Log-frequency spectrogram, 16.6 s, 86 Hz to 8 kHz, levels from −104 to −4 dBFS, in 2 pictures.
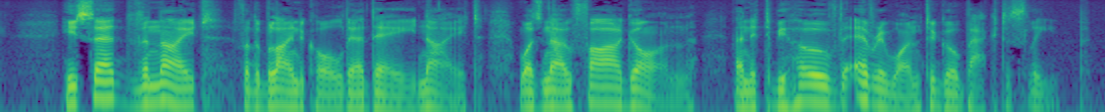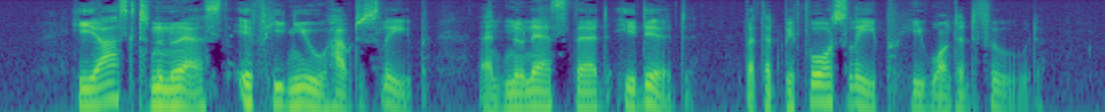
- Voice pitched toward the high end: No, low, 105 Hz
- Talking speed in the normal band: Yes, average, 155 wpm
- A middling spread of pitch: Yes, average, 4.1 semitones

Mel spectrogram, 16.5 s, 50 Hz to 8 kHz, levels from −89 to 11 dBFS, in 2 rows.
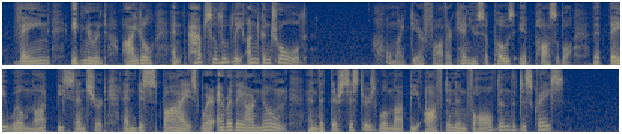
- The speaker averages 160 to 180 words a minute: No, average, 140 wpm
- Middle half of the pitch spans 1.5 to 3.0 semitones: No, average, 4.4 semitones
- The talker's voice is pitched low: Yes, low, 125 Hz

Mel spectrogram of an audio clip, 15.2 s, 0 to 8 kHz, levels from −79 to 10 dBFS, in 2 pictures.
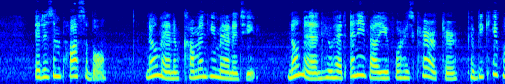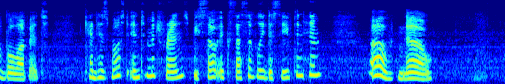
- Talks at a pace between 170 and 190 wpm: No, average, 140 wpm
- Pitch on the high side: Yes, high, 245 Hz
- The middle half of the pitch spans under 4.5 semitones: No, average, 4.9 semitones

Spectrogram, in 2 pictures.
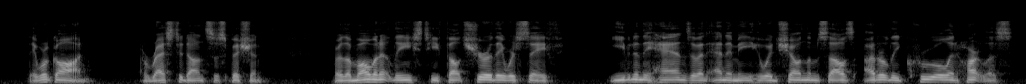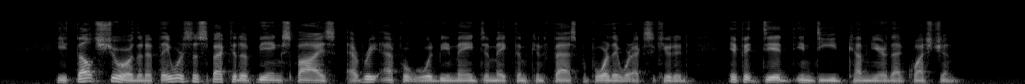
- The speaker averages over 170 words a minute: Yes, average, 185 wpm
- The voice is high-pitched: No, very low, 95 Hz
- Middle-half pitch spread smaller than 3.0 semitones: Yes, narrow, 2.6 semitones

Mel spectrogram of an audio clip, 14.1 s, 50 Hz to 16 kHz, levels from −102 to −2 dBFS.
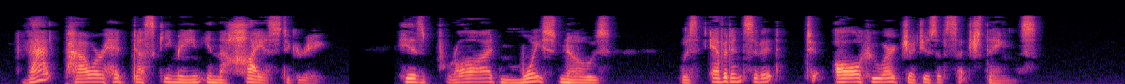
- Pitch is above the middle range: No, low, 135 Hz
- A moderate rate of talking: No, slow, 100 wpm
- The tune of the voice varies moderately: Yes, average, 3.6 semitones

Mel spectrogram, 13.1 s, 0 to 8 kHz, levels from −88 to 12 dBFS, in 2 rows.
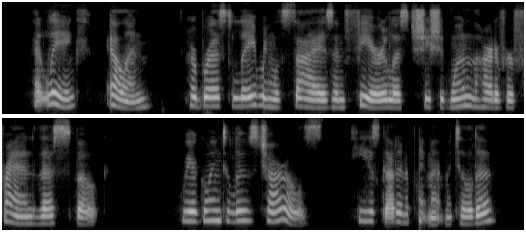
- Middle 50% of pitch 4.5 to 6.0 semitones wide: Yes, average, 5.1 semitones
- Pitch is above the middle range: Yes, high, 230 Hz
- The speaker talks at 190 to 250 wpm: No, average, 150 wpm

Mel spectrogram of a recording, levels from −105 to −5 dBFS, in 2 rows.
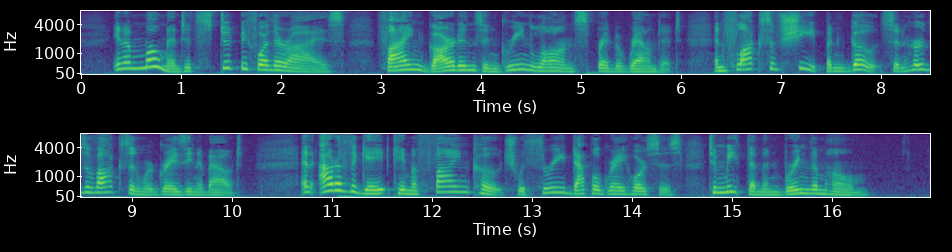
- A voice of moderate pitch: Yes, medium, 170 Hz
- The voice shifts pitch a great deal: Yes, wide, 8.9 semitones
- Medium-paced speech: Yes, average, 180 wpm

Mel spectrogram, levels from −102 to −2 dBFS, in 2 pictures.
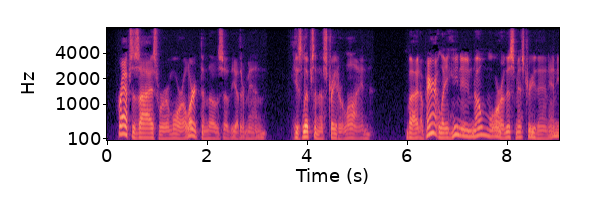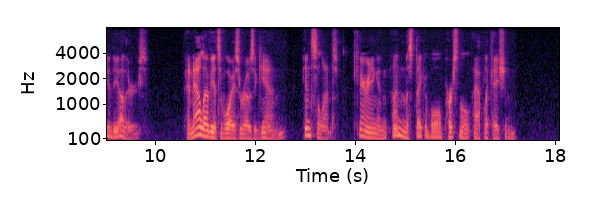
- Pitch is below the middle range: Yes, low, 120 Hz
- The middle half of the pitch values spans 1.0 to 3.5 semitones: No, average, 5.1 semitones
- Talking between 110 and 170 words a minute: Yes, average, 145 wpm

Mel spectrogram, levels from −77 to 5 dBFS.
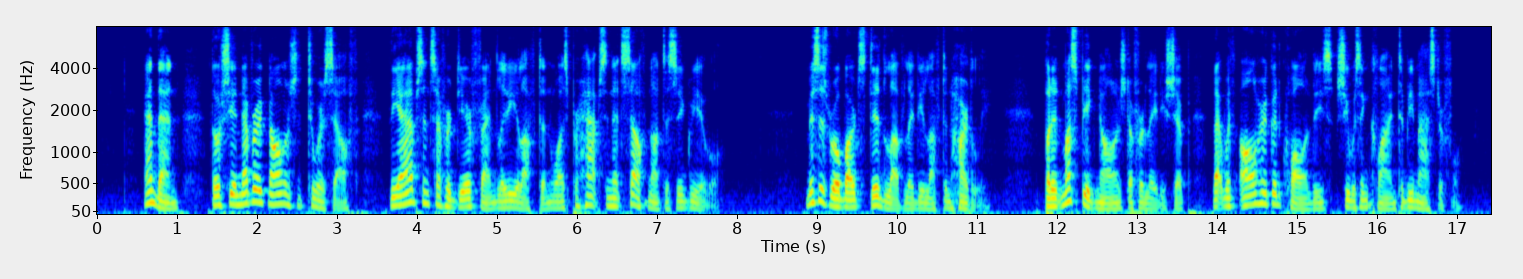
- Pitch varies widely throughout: Yes, wide, 7.4 semitones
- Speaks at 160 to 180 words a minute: Yes, average, 175 wpm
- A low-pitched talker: Yes, low, 115 Hz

